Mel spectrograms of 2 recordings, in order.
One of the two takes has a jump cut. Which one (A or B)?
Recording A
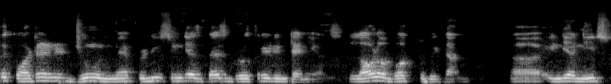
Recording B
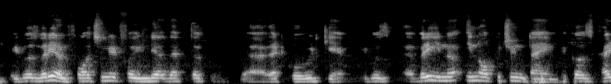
A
